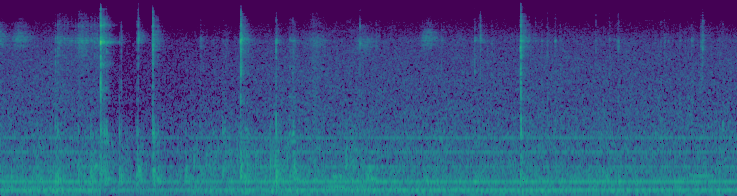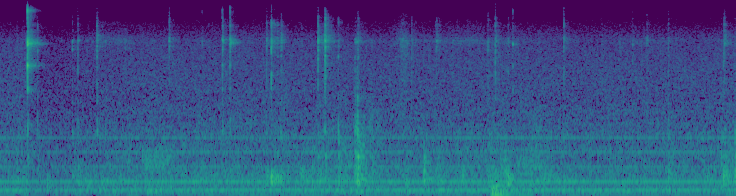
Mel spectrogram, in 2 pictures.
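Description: Metal tweezers tick and click against small metal parts.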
